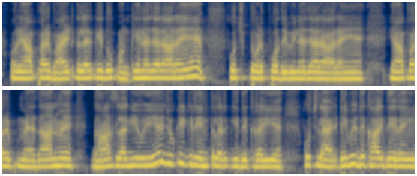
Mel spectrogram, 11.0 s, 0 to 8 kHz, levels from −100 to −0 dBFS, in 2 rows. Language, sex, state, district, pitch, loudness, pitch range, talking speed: Hindi, female, Uttar Pradesh, Budaun, 210 Hz, -15 LUFS, 190-220 Hz, 235 wpm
